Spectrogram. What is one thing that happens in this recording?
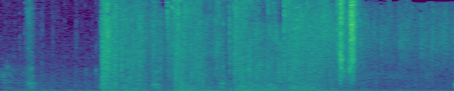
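A pickaxe strikes a tree trunk with sharp thuds.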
